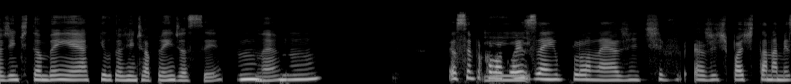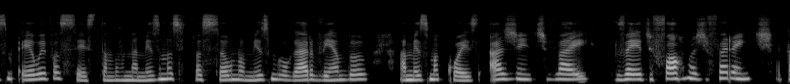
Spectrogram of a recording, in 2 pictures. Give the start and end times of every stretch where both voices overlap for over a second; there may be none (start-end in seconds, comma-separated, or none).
none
